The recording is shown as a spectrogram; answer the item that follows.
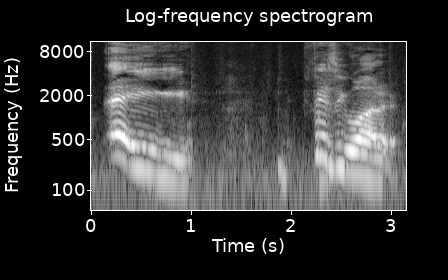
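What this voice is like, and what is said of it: Put-on British accent, Fonz-style. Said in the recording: “Let's hear that UK accent again ... is that the Fonz? That was the Fonz. ... That's a British the Fonz ... why can't you just do a normal British person?”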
